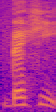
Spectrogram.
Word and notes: dahii: hindi

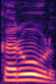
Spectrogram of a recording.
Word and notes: karo ra: Hindi

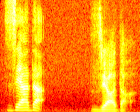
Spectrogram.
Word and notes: zyaadaa: Hindi

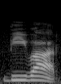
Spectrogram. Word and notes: diivaara: hindi

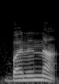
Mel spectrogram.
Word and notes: bananaa: hindi

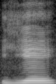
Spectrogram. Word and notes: ye: Hindi

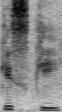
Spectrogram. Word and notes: kisa kii: Hindi

